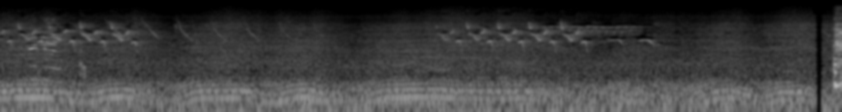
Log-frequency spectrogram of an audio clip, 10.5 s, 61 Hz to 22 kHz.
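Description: An F1 Savannah cat purring, a low rumble that swells and fades with each breath. Birds sing short descending chirps near the start and again around the middle.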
